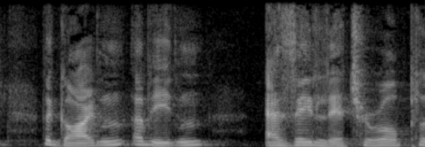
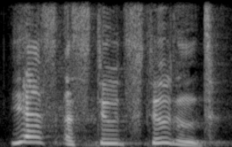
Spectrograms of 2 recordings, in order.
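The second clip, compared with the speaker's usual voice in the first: lofty professor; 6 semitones higher, slower than usual. Acted. Professor voiced in classroom skit.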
